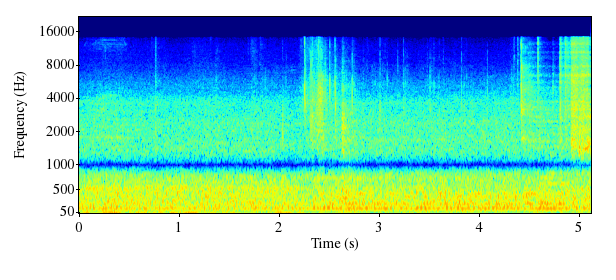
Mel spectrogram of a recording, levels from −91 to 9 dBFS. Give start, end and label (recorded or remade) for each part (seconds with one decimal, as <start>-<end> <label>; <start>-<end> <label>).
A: 0.0-4.5 recorded; 4.5-5.1 remade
